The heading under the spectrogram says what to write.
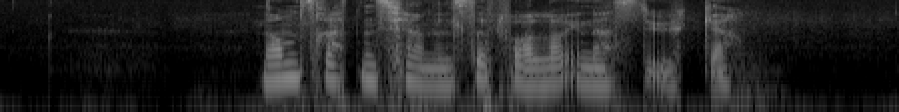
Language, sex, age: Norwegian, female, 29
